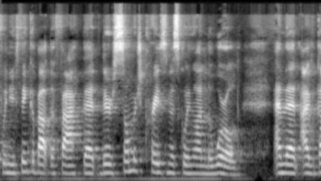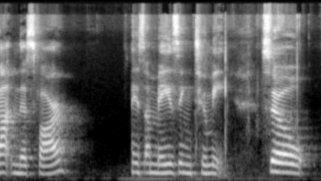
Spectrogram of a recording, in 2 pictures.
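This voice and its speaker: A woman, a spiritual teacher in a casual live-stream chat. She talks in a chatty, animated way and greets viewers by name. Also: mid-range voice. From Guyana. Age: 40s.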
